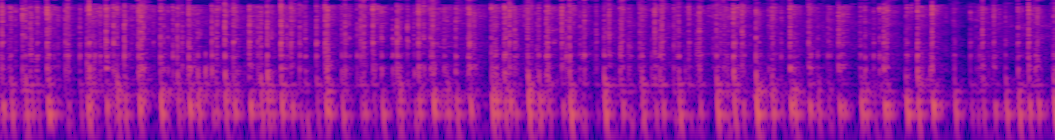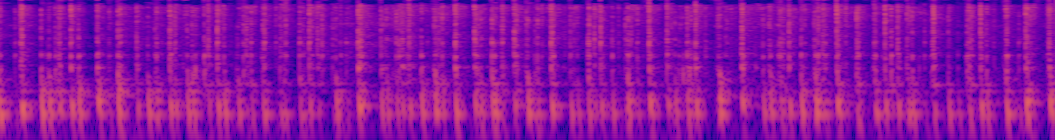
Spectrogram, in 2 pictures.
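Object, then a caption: Small cardboard product box. Fingertips and nails tap and scratch the faces of a small, hollow, green printed cardboard box for a computer mouse, held close. The result is a dense, steady stream of quick, dull, low thuds and soft scratches, with almost no high or bright content, continuing throughout.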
